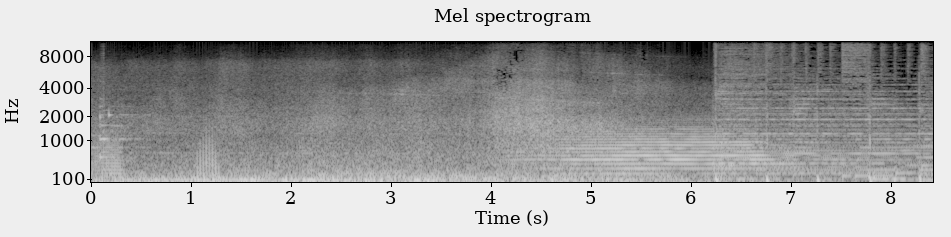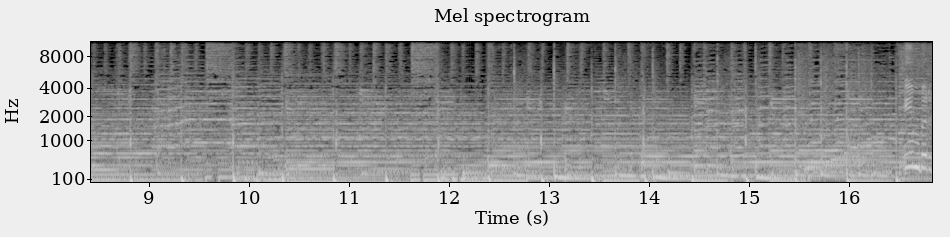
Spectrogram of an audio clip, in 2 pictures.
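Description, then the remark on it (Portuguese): Steady outdoor ambience at a boatyard beside a lake in Switzerland where hundreds of boats are moored, with wind gusting across the microphone and water washing against the boats. It stays fairly loud and continuous, with no one talking. “Tem um estaleiro naval à beira de um lago onde estão atracados centenas de barcos.”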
